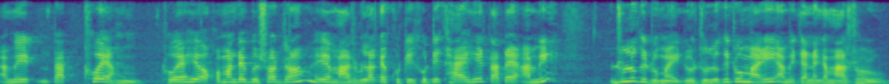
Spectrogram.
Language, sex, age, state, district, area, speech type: Assamese, female, 45-60, Assam, Sivasagar, rural, spontaneous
